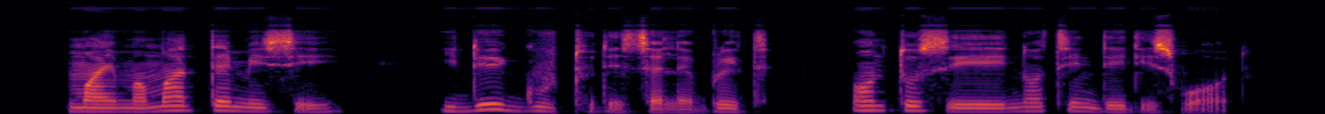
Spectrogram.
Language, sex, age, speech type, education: Nigerian Pidgin, male, 15-29, spontaneous, tertiary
